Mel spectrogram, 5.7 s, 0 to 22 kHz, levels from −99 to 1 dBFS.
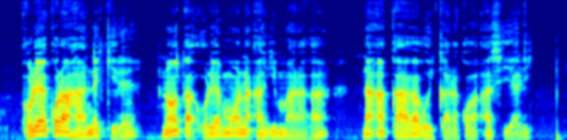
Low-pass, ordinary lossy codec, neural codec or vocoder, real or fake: none; none; none; real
